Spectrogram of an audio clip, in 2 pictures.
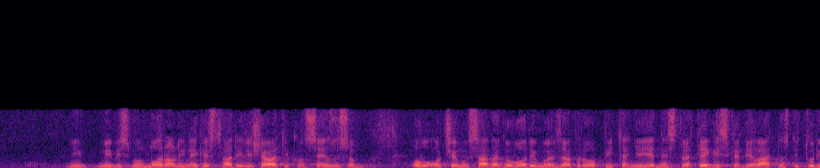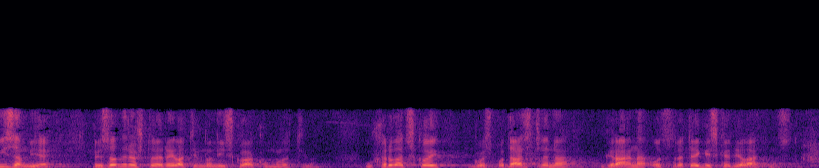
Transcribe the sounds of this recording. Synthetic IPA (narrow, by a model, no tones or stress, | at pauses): miːmiːbismo̞mo̞ːɾaline̞ke̞st̪ʋaːɾiɾje̞ʃaːʋat̪iko̞nse̞nzuso̞mo̞ʋo̞ot͡ʃe̞musad̪aɡo̞ʋo̞ɾimo̞je̞zapɾaʋo̞piːt̪aɲe̞je̞d̪ne̞st̪ɾat̪e̞ɡiske̞d̪je̞laːt̪nost̪it̪uɾizamje̞ | be̞zo̞bziɾaʃt̪o̞je̞ɾe̞lat̪iʋno̞niːsko̞akumulˠat̪ḭʋ̰n | uxr̩ʋat̪sko̞jɡo̞spo̞d̪aːɾst̪ʋe̞naɡɾaːnaʔo̞d̪st̪ɾat̪e̞ɡiske̞d̪je̞laːt̪no̞st̪i̥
